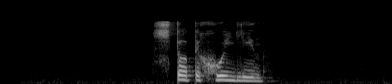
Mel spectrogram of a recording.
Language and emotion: Russian, angry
